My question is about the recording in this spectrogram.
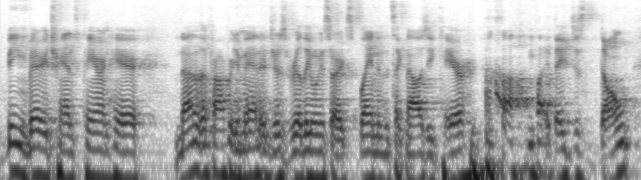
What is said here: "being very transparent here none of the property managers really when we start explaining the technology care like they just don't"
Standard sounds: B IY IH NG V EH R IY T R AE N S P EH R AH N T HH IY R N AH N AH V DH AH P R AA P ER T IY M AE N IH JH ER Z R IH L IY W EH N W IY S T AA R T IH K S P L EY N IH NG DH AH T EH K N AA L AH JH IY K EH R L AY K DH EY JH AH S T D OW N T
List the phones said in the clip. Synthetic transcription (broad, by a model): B IY IH NG V EH R IY T R AE N S P EH R AH N T HH IY R N AH N AH V DH AH P R AA P ER T IY M AE N IH JH ER Z R IH L IY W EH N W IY S T AA R T IH K S P L EY N IH NG DH AH T EH K N AA L AH JH IY K EH R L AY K DH EY JH AH S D OW N T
